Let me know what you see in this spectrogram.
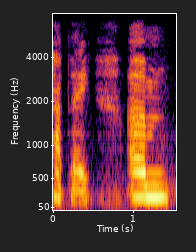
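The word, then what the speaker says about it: Rapé: It's spelled R-A-P-E, but it's pronounced Hape.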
